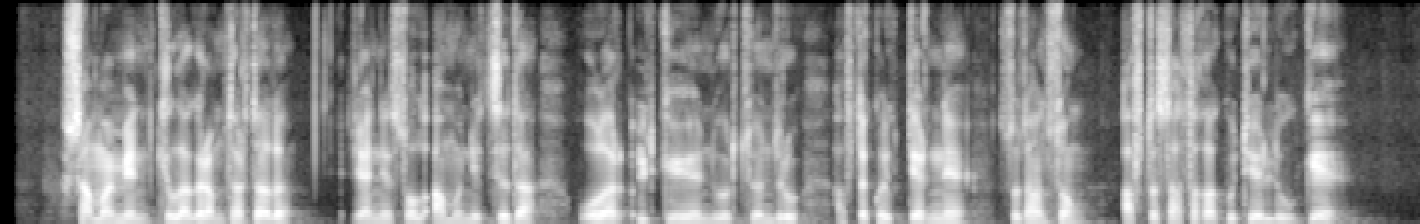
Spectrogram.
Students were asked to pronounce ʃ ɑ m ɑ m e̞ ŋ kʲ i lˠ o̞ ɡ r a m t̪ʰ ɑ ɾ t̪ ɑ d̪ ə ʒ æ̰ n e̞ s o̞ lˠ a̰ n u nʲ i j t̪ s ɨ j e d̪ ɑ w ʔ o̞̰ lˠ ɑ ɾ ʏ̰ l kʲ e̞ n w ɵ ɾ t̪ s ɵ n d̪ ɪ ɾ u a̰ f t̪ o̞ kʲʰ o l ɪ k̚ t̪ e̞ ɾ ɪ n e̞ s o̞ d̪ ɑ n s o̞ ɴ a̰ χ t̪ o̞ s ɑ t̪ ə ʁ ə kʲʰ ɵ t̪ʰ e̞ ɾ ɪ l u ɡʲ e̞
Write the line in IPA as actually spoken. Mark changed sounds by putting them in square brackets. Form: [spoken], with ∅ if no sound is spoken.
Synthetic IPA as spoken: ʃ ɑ m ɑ m e̞ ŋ kʲ i lˠ o̞ ɡ r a m t̪ʰ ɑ ɾ t̪ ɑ d̪ ə ʒ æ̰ n e̞ s o̞ lˠ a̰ [m] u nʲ i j t̪ s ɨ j [a] d̪ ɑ w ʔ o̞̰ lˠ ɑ ɾ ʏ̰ l kʲ e̞ n w ɵ ɾ t̪ s ɵ n d̪ ɪ ɾ u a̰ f t̪ o̞ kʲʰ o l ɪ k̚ t̪ e̞ ɾ ɪ n e̞ s o̞ d̪ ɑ n s o̞ ɴ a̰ [f] t̪ o̞ s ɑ t̪ ə ʁ [ɑ] kʲʰ ɵ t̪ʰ e̞ ɾ ɪ l u ɡʲ e̞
